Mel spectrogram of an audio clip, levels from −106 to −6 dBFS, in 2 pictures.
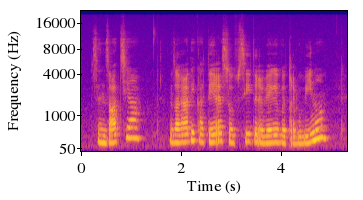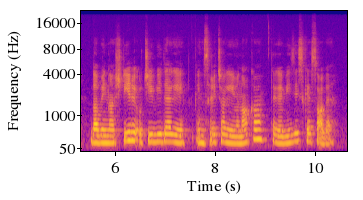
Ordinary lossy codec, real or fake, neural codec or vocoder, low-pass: none; real; none; 19.8 kHz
